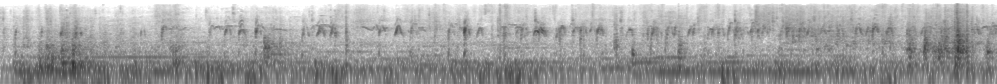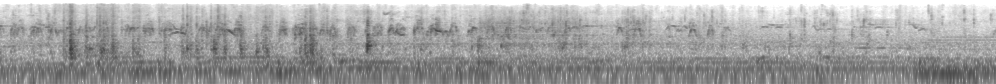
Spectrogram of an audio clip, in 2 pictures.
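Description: Ducks calling over and over with short, high calls while being fed, with scattered knocks and clatter among them.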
